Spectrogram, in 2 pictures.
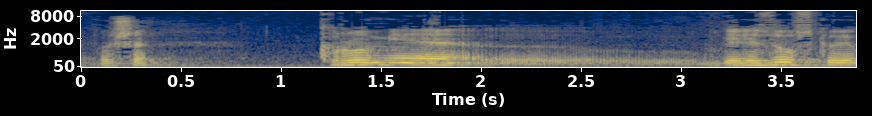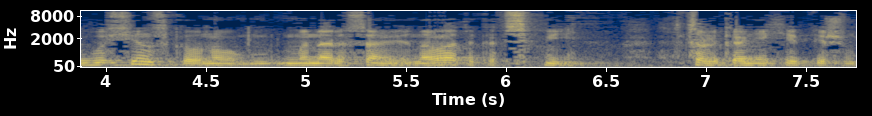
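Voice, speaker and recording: The speech moves at a moderate pace with fairly even intonation over light background noise. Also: man. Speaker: newspaper editor. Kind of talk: press interview. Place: office.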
